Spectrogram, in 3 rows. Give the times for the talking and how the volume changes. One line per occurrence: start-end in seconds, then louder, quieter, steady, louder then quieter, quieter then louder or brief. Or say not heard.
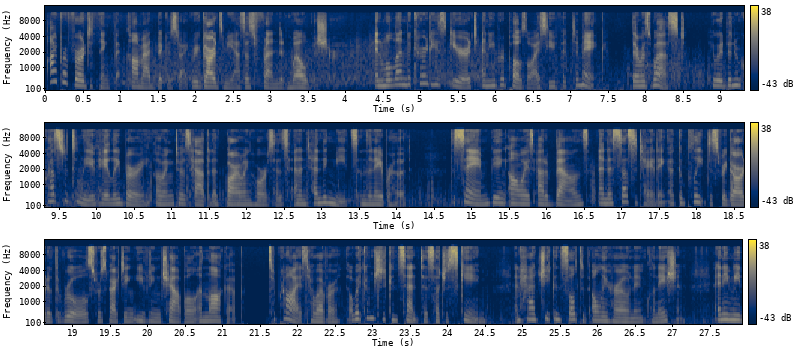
0.0-27.8 steady.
